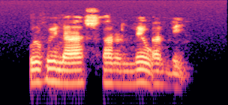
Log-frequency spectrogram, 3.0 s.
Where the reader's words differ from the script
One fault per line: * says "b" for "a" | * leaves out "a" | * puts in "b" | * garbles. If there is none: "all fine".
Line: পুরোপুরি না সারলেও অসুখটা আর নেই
* leaves out "অসুখটা"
